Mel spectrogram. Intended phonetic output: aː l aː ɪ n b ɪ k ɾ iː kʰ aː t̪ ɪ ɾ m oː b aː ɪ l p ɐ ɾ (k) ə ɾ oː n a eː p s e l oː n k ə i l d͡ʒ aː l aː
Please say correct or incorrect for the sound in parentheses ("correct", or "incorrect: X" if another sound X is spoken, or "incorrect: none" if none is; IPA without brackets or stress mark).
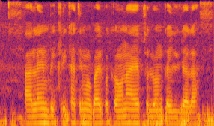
correct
